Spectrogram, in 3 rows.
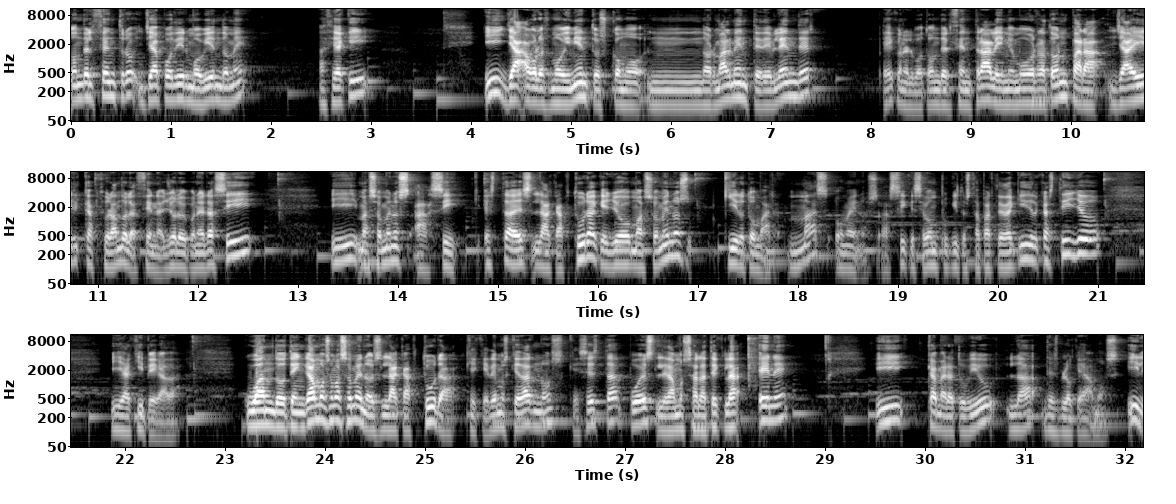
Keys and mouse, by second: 4.2-10.4 middle drag, 11.0-11.4 shift+middle drag, 12.2 middle click, 12.8-13.7 shift+middle drag, 14.9-16.5 ctrl+middle drag, 17.0 shift+middle click, 17.8-19.1 middle drag, 21.3 shift+middle click, 22.8-24.0 shift+middle drag, 28.2 n, 30.1 click.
